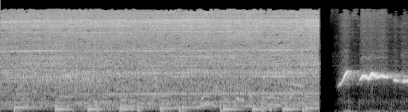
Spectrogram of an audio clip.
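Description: Electric food processor running steadily as it purées mushroom pâté, over background music with a low beat. Everything cuts off suddenly about five seconds in, and a short whistled phrase rises and holds.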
